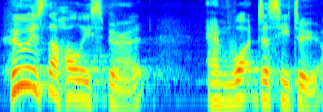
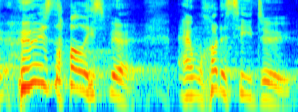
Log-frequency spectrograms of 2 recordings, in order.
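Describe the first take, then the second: First: Said in the usual way. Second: Mock Austrian action-hero accent; Arnold Schwarzenegger. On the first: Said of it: "I'm not gonna do that in Arnie's accent". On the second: Preacher jokingly asking the sermon's question, mock Austrian accent. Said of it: "that in Arnie's accent".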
